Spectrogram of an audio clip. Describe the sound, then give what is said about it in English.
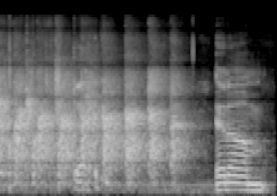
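A short burst of audience applause, dense and fairly loud with a rhythmic pulse, fades after a couple of seconds before a voice starts speaking. “You can clap for that.”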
